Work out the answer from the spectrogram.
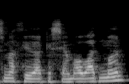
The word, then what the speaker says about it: Batman: No sé, creo que técnicamente se pronuncia como Botman o algo así, pero sé que es una ciudad que se llama Batman y que denunció a Warner Brothers.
